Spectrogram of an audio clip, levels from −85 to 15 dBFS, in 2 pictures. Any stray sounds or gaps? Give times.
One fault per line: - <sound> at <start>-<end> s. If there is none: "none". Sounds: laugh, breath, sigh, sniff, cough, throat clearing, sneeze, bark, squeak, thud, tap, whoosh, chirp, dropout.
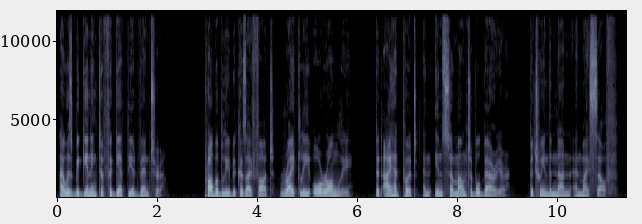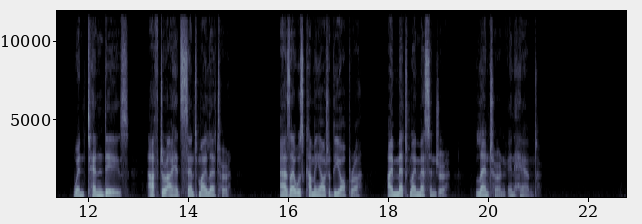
none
